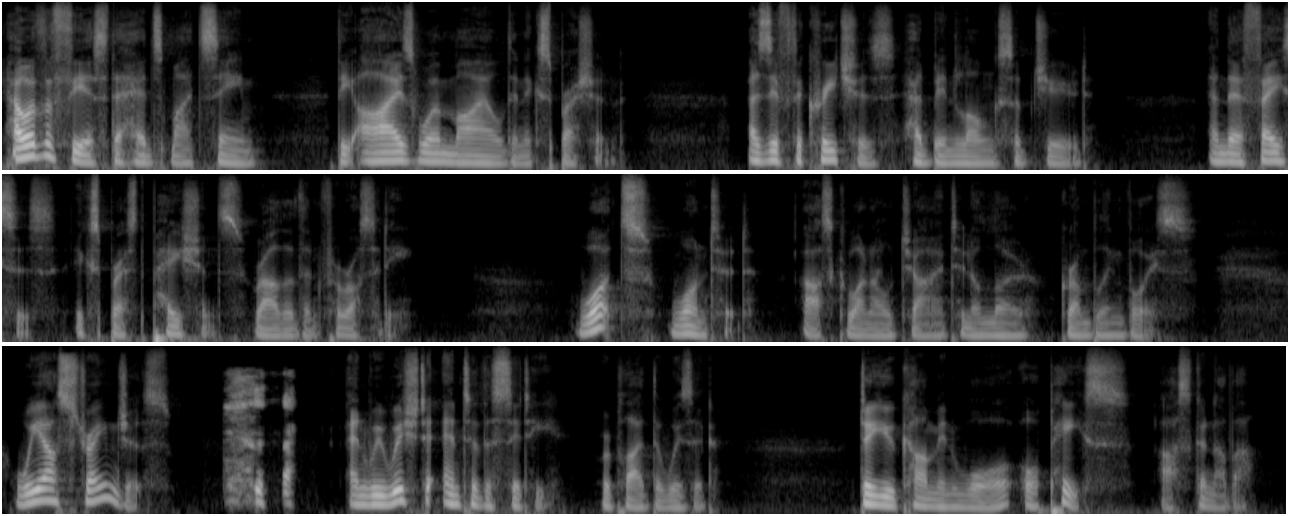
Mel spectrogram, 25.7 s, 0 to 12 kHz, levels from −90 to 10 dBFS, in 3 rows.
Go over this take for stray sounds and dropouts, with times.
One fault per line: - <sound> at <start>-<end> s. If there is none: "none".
- laugh at 18.6-19.1 s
